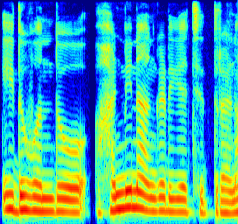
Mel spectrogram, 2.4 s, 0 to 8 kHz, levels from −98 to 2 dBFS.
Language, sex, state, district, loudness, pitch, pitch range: Kannada, female, Karnataka, Bangalore, -14 LUFS, 175 Hz, 160-190 Hz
